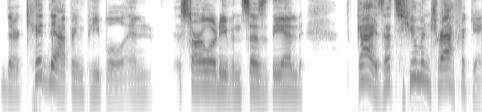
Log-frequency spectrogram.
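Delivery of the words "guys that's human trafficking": plain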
